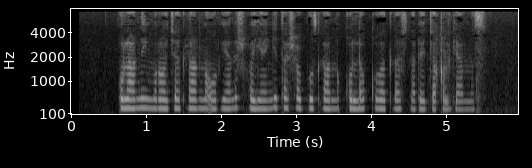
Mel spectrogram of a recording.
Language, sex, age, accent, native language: Uzbek, female, 18-24, Navoiy, Uzbek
